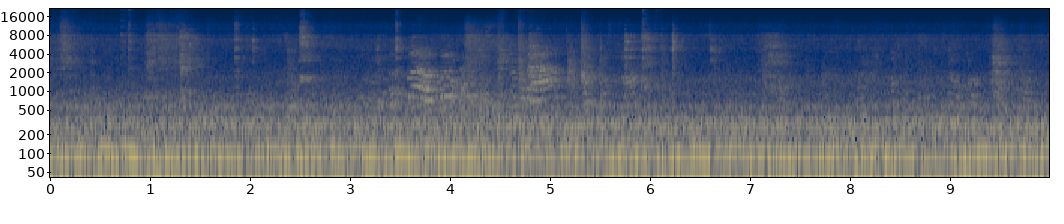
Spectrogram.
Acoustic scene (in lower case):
restaurant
